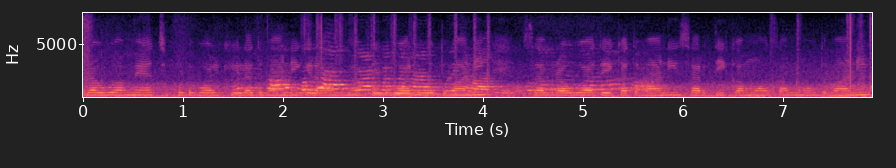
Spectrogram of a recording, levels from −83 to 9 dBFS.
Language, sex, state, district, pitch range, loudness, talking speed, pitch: Hindi, female, Chhattisgarh, Bilaspur, 210-225 Hz, -17 LUFS, 145 wpm, 220 Hz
